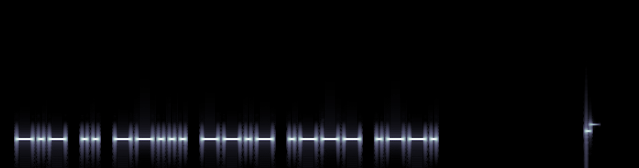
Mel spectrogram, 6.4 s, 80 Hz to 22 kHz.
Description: Morse code, heard as a keyed tone, about 22 wpm, 700 Hz. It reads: KI7QJP
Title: USA Callsign DE Callsign - 6 Characters - 22wpm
